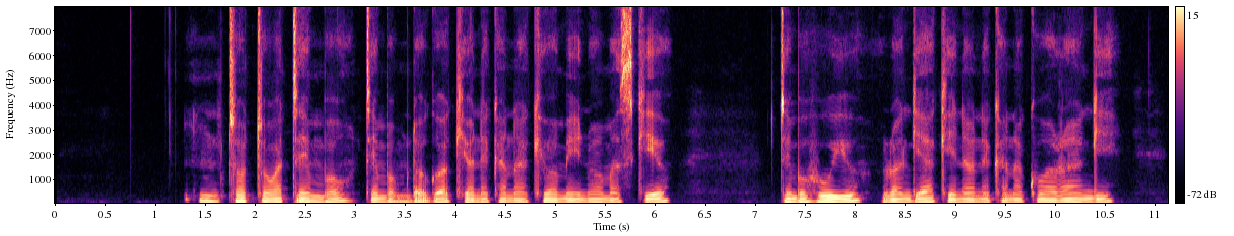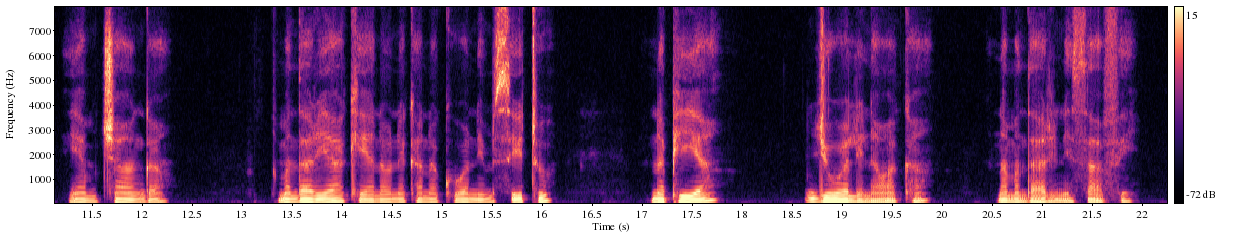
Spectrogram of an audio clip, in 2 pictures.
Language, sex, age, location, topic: Swahili, male, 25-35, Nairobi, government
